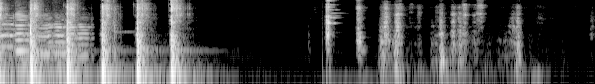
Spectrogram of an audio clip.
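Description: Six mallet blows, about three a second, driving a walnut handle onto the tang of a gouge clamped in a vise. After a short pause comes a run of small, sharp cracks: the walnut handle splitting.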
